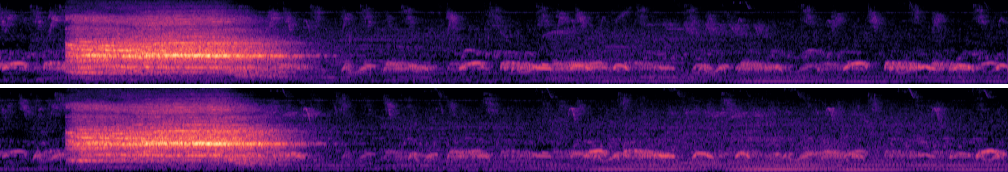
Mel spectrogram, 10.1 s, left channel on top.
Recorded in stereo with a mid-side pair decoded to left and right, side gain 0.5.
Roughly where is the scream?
Ahead left.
